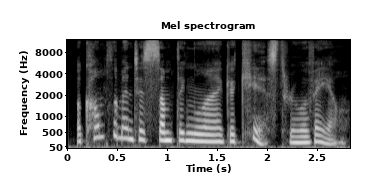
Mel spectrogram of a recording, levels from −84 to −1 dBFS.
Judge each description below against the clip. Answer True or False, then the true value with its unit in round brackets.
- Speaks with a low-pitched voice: False (225 Hz)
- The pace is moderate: False (210 wpm)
